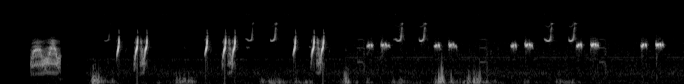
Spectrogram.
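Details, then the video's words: Rain quail calling on a hunting lure recording: rapid paired sharp notes in quick series, a rough buzzy note at the start, then steady short chirps, with faint low thumps underneath. "rain quail sounds"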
